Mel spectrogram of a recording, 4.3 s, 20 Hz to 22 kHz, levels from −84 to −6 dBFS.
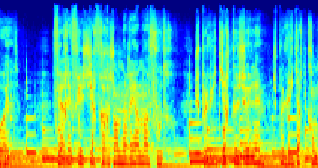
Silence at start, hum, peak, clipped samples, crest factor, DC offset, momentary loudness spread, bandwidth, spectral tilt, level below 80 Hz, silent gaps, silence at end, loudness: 0 s; none; -2 dBFS; under 0.1%; 16 dB; under 0.1%; 5 LU; 18.5 kHz; -5.5 dB/octave; -36 dBFS; none; 0 s; -17 LUFS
